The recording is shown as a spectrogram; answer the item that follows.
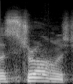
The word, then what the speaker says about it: Lestrange: Lestrange, do you hear that? The French pronunciation.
